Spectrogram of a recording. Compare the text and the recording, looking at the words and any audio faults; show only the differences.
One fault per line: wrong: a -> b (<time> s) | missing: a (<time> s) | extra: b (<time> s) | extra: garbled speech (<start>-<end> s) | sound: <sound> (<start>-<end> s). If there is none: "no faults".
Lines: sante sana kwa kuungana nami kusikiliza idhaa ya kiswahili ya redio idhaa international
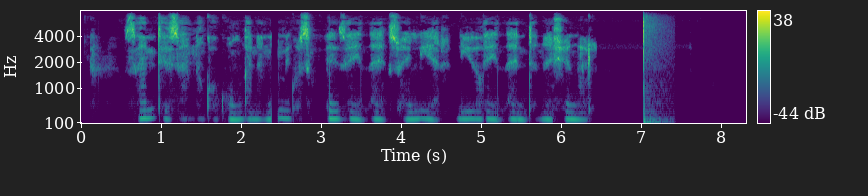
sound: dropout (2.4-2.5 s)
sound: thud (7.0-7.4 s)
